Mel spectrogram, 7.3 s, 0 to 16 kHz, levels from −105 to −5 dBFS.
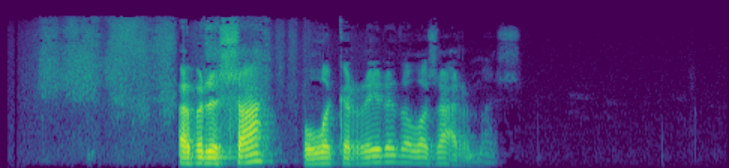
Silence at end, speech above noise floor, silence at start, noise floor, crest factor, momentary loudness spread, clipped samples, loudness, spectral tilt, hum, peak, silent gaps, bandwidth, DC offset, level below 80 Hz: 2.6 s; 66 dB; 0.85 s; -86 dBFS; 22 dB; 26 LU; under 0.1%; -21 LUFS; -5 dB/octave; none; -2 dBFS; none; 11 kHz; under 0.1%; -74 dBFS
